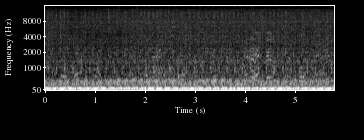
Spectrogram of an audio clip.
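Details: Free Mitsubishi 3000 GT SL (front-wheel drive) V6 project car: a rough, uneven low idle with a lumpy pulse about three times a second; not running on all six cylinders, with two coil packs to be replaced.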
